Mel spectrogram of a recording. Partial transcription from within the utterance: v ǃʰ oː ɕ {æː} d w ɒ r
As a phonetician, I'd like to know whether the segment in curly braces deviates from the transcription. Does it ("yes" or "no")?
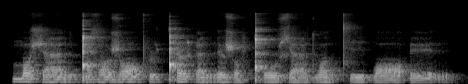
no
